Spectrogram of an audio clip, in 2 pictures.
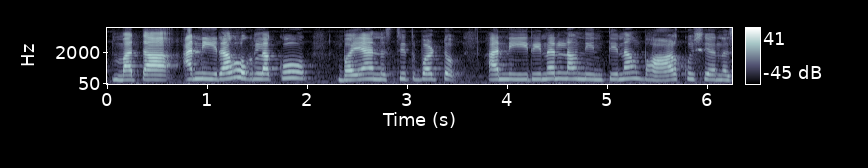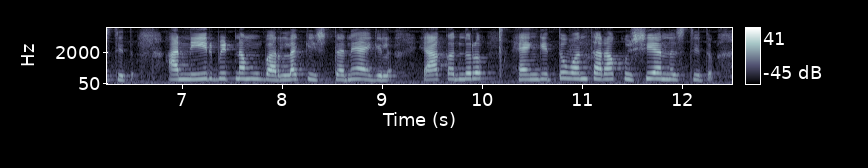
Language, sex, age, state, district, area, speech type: Kannada, female, 18-30, Karnataka, Bidar, urban, spontaneous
